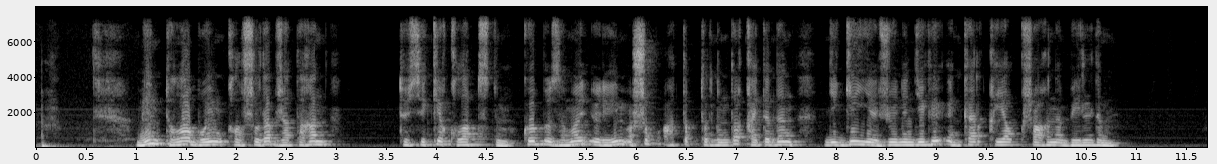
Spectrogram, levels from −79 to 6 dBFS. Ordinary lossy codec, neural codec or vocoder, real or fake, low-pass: none; none; real; 7.2 kHz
